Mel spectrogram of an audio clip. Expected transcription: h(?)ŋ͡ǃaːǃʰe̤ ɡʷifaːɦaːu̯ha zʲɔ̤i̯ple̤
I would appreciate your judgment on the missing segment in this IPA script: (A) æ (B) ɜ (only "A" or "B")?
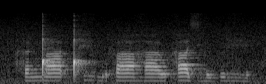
B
